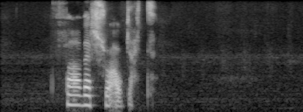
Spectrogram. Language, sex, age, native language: Icelandic, female, 20-29, Icelandic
